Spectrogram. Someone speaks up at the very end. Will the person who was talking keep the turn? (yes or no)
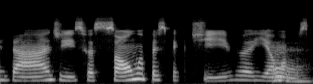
yes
